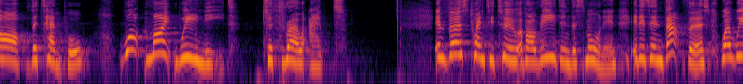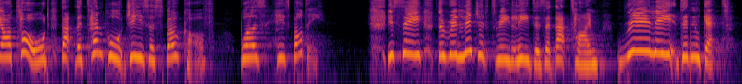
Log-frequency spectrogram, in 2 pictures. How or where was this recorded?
large echoing room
